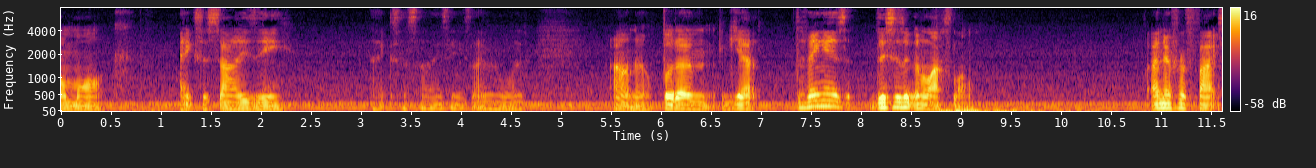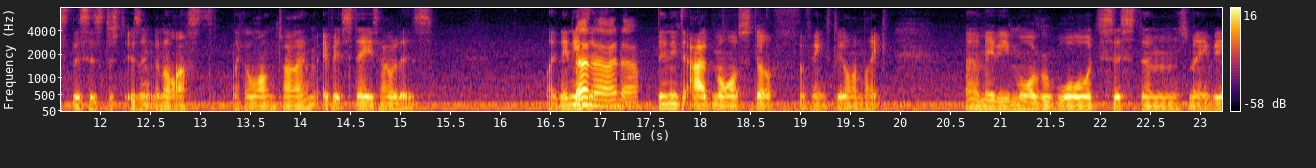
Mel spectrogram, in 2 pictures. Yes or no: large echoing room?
no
